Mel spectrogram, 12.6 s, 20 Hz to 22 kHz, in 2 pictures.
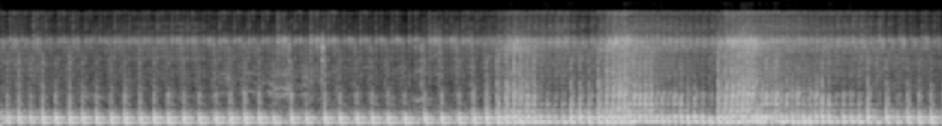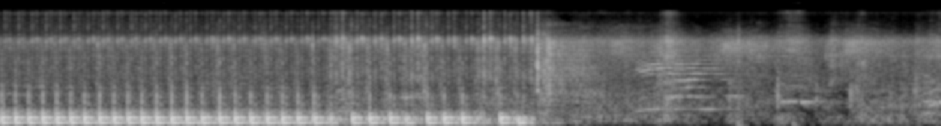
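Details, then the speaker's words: Suzuki Satria FU 150 single-cylinder engine just reassembled after a top-end rebuild (piston, rings, valves, cam timing), first start with a racing exhaust: a fast, loud, uneven bark that is expected to be noisy and not smooth since only core parts were replaced, then it shuts off. "Nah, untuk motor ini suaranya pasti bising sekali ya teman-teman, karena memang knalpotnya seperti ini menggunakan racing."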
